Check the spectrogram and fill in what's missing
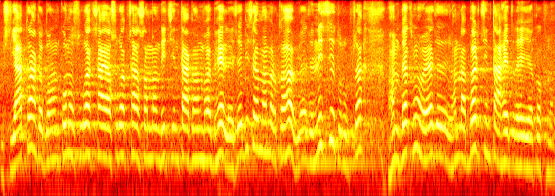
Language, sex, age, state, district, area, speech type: Maithili, male, 30-45, Bihar, Supaul, urban, spontaneous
